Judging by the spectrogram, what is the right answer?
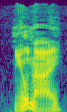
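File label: "niu2nai3", Chinese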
